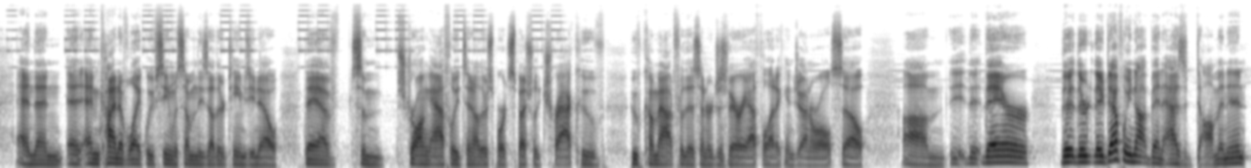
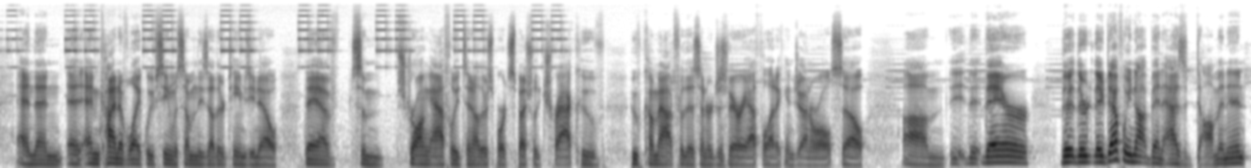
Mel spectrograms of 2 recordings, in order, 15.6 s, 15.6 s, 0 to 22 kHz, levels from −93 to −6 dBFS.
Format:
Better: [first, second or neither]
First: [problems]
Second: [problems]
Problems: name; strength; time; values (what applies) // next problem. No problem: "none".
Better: first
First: alarms or sirens; faint; throughout; 20 dB below the speech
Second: alarms or sirens; loud; throughout; 9 dB below the speech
